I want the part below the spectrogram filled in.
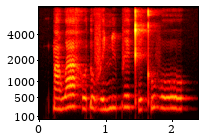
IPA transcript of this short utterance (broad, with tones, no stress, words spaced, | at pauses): k͡pã˨waː˦hʊ˨˦ ɗʊ˨ve˨ ɲi˦ beː˦kʼɪ˨˦kʼu˦ βoː˦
